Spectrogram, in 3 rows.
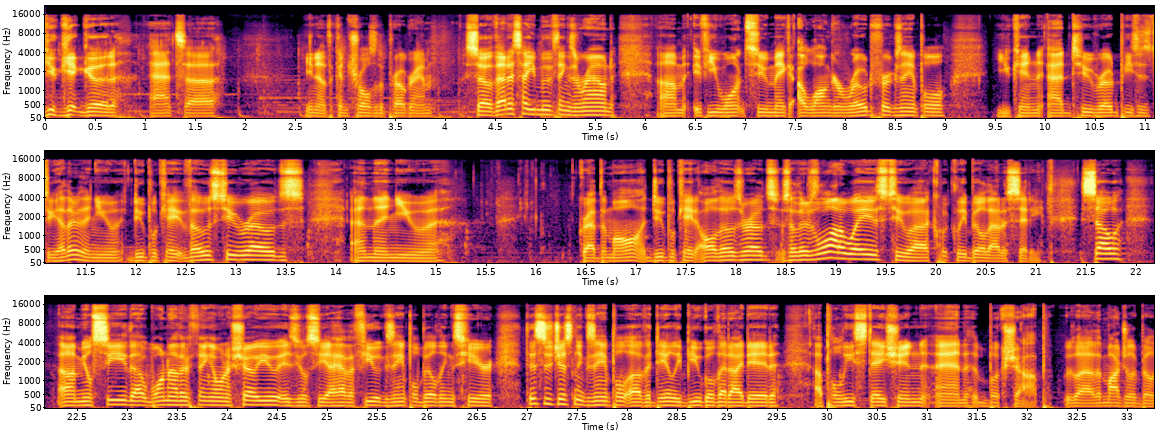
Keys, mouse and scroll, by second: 0.0 ctrl+v, 0.0 ctrl+z, 0.3 ctrl+z, 1.2 scroll, 1.9 scroll, 2.5 scroll, 5.4 click, 6.1 scroll, 6.2 ctrl+c, 6.8 ctrl+v, 8.6 click, 9.4 shift+click, 10.2 ctrl+c, 10.4 ctrl+v, 12.7 click, 13.4 shift+click, 13.8 shift+click, 14.4 ctrl+c, 14.8 ctrl+v, 17.2 click, 17.7 click, 18.3 ctrl+z, 18.7 ctrl+z, 19.0 ctrl+z, 19.3 ctrl+z, 19.6 ctrl+z, 20.0 ctrl+z, 21.7-22.4 scroll, 27.3 middle click, 28.0-30.1 drag.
